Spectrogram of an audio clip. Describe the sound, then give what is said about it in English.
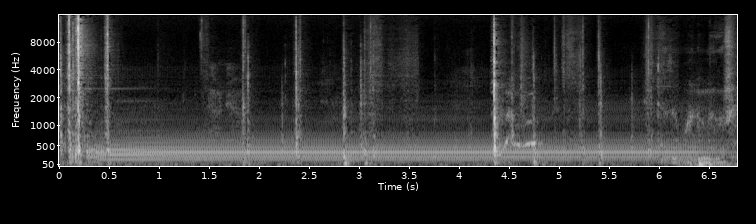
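Mechanical clicks and clunks as a reassembled, freshly repaired cassette tape is pushed into a tape player, several sharp taps scattered over a steady low hum. “And so we popped it into my tape player.”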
